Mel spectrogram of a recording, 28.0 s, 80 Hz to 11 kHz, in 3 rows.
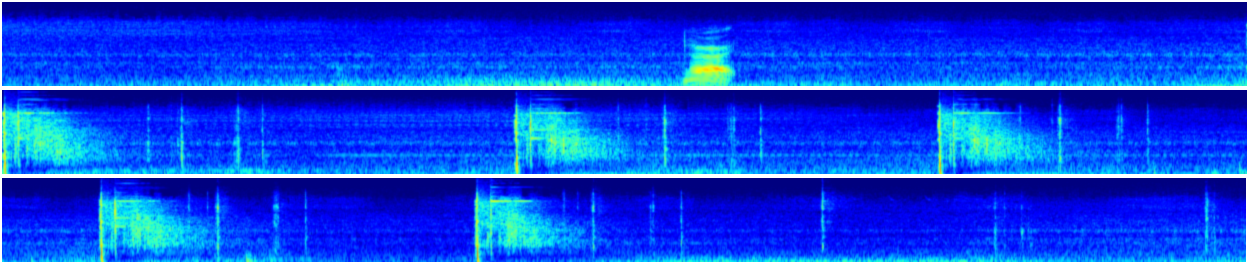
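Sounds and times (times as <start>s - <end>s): rifle shots: 9.3s - 10.4s, 13.2s - 14.3s, 16.3s - 17.5s, 19.4s - 20.4s, 22.2s - 23.2s.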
